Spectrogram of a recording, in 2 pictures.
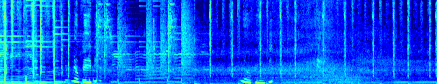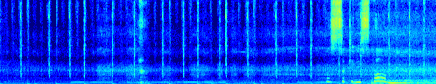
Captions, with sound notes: - Hello, baby. - Hello, baby. [gasp] - He's sucking his thumb!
